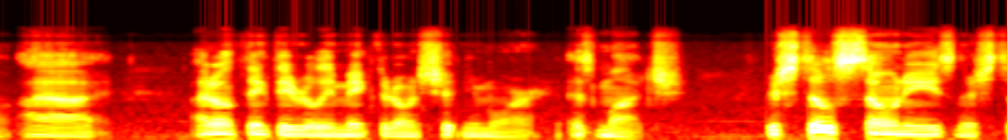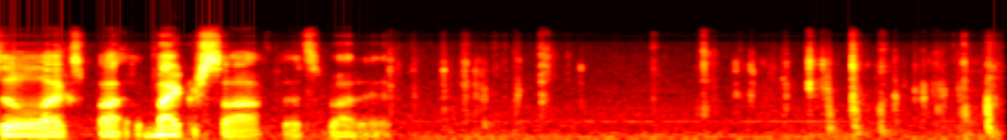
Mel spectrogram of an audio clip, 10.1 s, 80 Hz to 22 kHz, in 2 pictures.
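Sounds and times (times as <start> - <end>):
faint steady hum: 0.0 - 10.0
speech: 0.2 - 7.2
fast typing on computer keyboards: 6.9 - 8.0, 8.6 - 10.0.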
